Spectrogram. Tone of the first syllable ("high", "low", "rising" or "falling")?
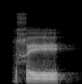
low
